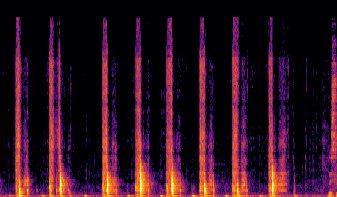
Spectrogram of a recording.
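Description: A knife chops apples on a cutting board in a steady rhythm of sharp, close thuds, about ten strikes in under seven seconds, with no talking over them.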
